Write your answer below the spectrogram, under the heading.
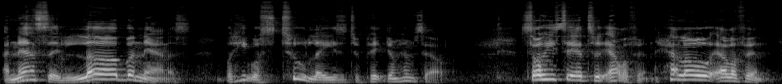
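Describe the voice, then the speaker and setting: A man reading a children's story aloud in an expressive way, with asides to his listeners. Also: a little high, creaky. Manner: expressive, pauses to question and comment to the young audience. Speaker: storybook reader.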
